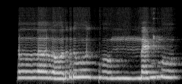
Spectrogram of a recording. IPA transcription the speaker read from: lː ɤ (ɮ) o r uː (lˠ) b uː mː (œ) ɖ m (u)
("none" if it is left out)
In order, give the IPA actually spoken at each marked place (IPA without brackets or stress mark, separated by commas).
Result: l, l, ɛ, u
